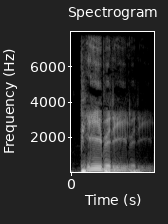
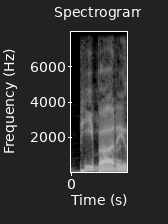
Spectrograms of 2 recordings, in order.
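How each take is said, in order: First: Said the way locals pronounce the city name. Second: Said like the cartoon character's name. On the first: The speaker calls it right. "It's Peabody" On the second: The speaker calls it wrong. "it's not Peabody like in Mr. Peabody"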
